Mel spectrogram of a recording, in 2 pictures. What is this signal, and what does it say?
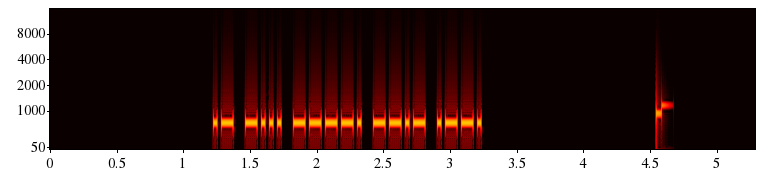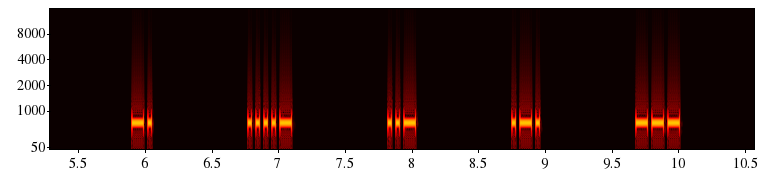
Morse code, heard as a keyed tone, about 37 wpm, spaced as for 17 wpm, 700 Hz. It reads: AB9QP N4URO
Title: USA Call Signs - 5 Characters - 8x Character Spacing - 40wpm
